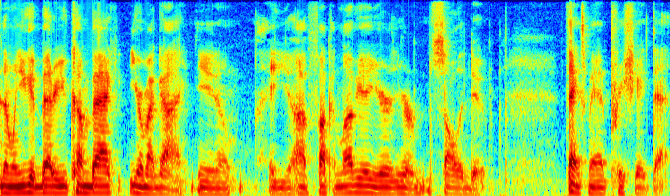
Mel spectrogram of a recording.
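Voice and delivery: ordinary talk

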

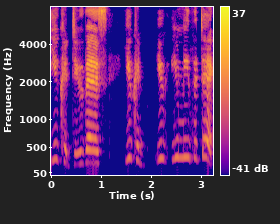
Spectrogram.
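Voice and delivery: mock yelled, insistent, urgent screaming. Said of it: "She is screaming".

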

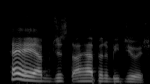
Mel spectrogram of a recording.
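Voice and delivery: normal talking voice

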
